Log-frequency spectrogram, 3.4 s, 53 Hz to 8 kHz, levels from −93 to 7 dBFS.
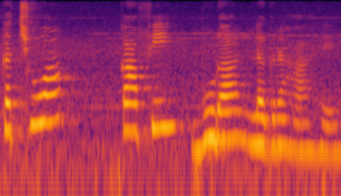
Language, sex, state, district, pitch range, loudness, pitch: Hindi, female, Madhya Pradesh, Dhar, 190-310 Hz, -16 LUFS, 235 Hz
